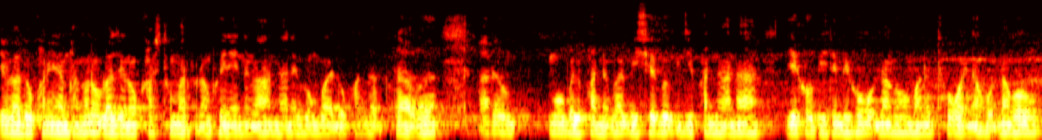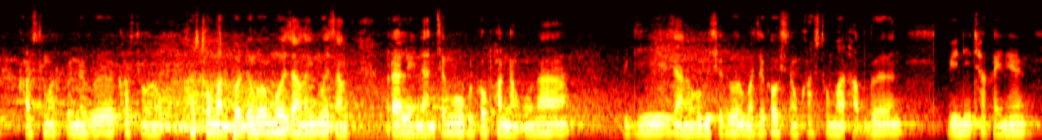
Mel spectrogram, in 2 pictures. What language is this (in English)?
Bodo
